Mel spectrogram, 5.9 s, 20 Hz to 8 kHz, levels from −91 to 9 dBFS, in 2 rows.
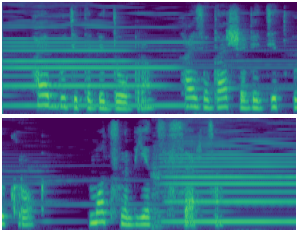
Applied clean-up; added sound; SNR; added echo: classical method log-MMSE.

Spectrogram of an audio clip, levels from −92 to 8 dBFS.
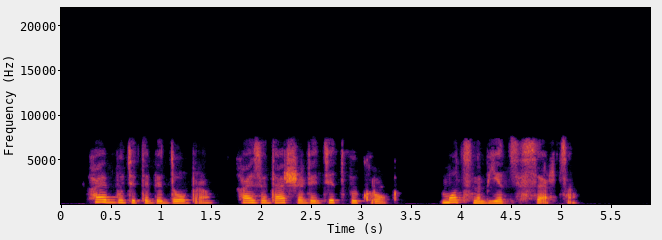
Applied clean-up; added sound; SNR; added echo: neural mask model Resemble Enhance denoiser.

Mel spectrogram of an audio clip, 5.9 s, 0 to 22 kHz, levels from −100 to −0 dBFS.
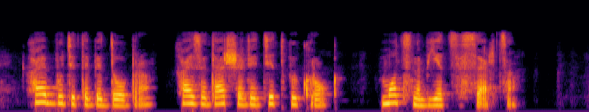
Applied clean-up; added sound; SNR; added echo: none; none; none; none.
